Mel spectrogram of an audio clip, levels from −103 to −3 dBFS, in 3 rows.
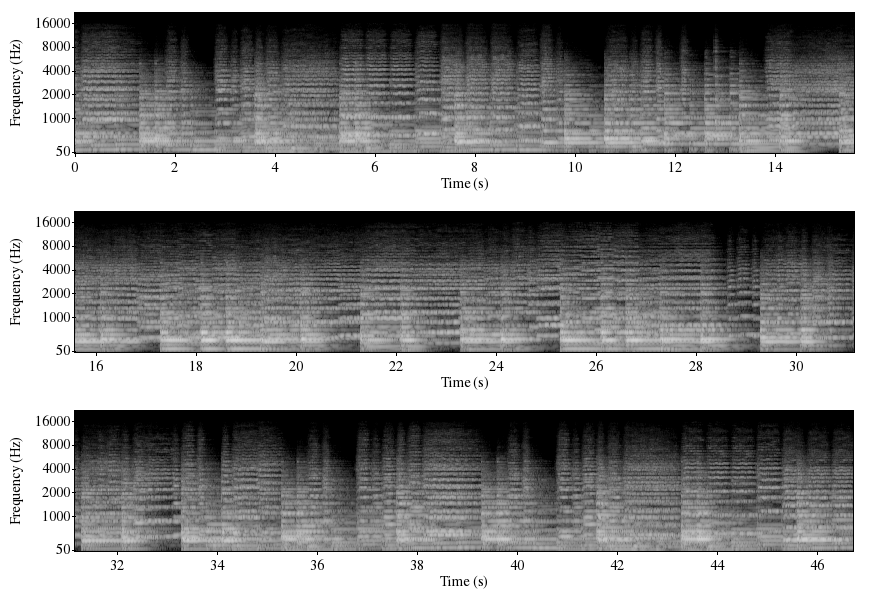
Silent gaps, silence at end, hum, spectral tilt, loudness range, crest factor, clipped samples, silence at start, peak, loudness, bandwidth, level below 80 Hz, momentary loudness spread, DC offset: none; 0 s; none; -6.5 dB/octave; 5 LU; 18 dB; under 0.1%; 0 s; -14 dBFS; -31 LUFS; 10.5 kHz; -58 dBFS; 9 LU; under 0.1%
